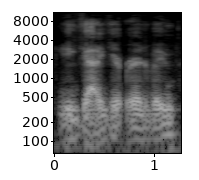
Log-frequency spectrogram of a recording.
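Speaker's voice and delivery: deadpan order from a city official, rushed; mock city lady.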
